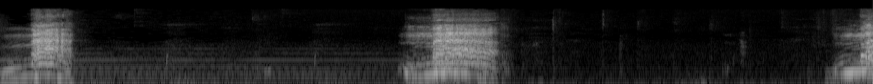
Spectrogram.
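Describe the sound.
A voice imitates a sheep bleating, giving three wavering, nasal bleats spaced about four seconds apart, the last one cut off at the end.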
